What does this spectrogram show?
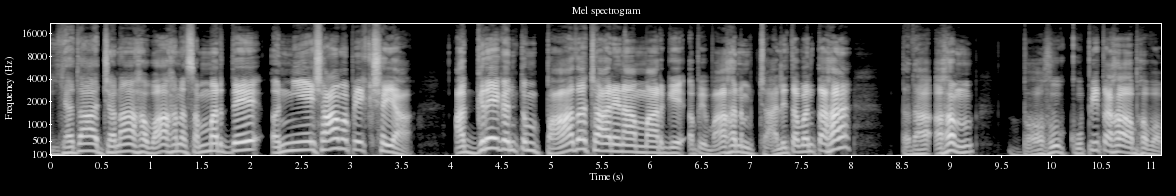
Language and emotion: Sanskrit, angry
